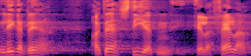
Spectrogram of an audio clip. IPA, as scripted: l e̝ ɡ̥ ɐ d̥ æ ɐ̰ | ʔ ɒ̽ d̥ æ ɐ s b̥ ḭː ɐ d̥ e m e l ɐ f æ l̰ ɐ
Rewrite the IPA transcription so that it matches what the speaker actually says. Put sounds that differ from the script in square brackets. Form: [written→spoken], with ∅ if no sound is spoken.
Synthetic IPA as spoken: l e̝ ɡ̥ ɐ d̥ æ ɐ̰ | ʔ ɒ̽ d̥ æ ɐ s [b̥→d̥] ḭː ɐ d̥ e [m→n] e l ɐ f æ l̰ ɐ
